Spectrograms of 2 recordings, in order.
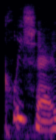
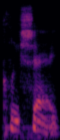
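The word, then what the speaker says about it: cliché: British pronunciation prefers cliche with the stress at the beginning because in a way we're anglicizing the word, and Americans prefer cliche as in crochet, right?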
